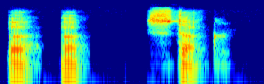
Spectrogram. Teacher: When you say stuck, use the short uh sound like cup and up. It's relaxed.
